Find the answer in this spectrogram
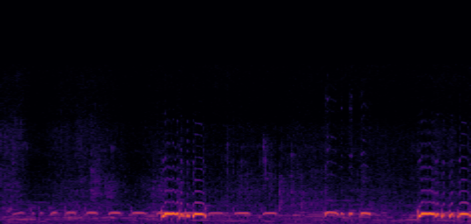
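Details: Local zebra dove with a big voice used to prompt other doves to sing; loud bursts of rapid, rolling coos near the middle and end, over dense overlapping cooing of several other doves.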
